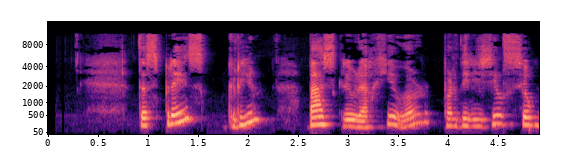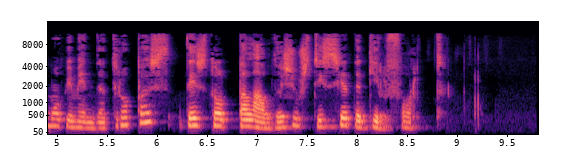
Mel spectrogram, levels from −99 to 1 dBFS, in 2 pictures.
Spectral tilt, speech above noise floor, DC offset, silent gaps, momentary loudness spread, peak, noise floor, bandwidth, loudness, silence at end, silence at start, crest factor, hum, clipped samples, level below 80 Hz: -4 dB/octave; 50 dB; under 0.1%; none; 14 LU; 0 dBFS; -71 dBFS; 11.5 kHz; -22 LUFS; 0.95 s; 0.45 s; 22 dB; none; under 0.1%; -72 dBFS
